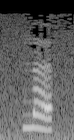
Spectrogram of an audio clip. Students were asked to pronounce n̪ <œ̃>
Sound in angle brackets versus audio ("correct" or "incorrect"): incorrect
